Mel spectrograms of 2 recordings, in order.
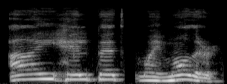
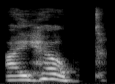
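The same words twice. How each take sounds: First: Slow sentence with HELPED as "hel-pet"; wrong ED ending. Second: HELPED slowly as one syllable, "helpt"; T ending. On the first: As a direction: say "helped" slowly in two syllables, full E. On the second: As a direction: end "helped" on a released T, no E. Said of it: "la voy a cambiar por una T". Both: Shown as a demonstration.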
